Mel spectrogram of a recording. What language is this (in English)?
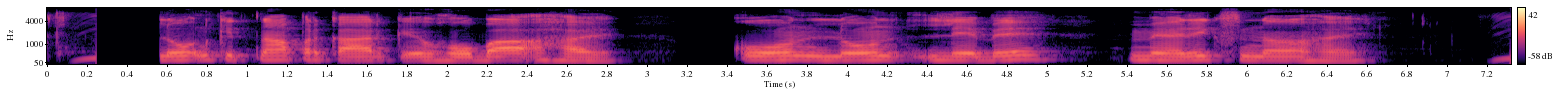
Magahi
